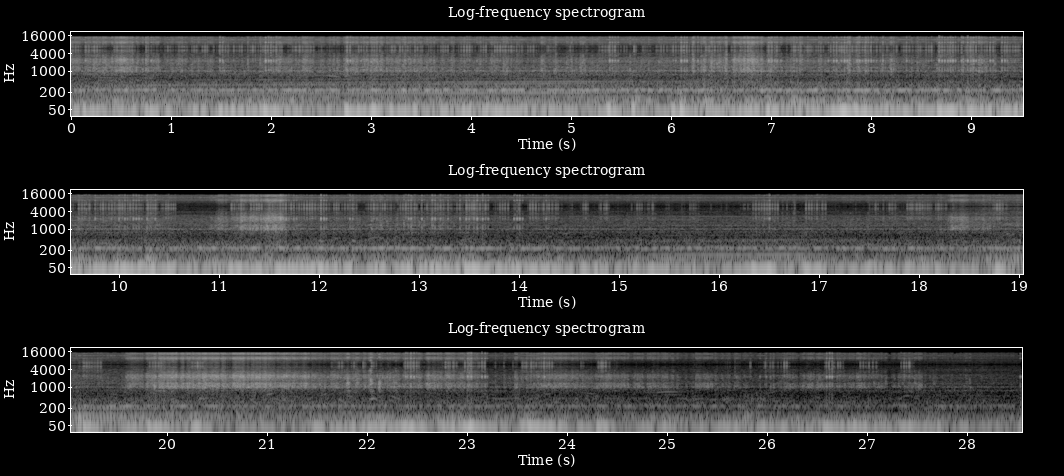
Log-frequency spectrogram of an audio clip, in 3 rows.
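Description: BMW 135i's turbocharged straight-six running at low revs as the car drives slowly, with a steady engine hum under wind and road noise; it gets quieter over the last few seconds as the car slows.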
